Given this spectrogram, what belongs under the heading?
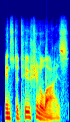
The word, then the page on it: Institutionalize: American English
